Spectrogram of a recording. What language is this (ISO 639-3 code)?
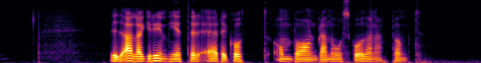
swe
